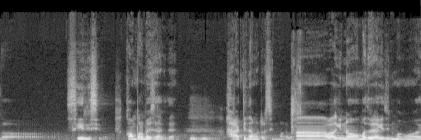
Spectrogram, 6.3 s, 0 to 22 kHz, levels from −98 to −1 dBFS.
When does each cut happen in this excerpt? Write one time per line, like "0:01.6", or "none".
0:04.4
